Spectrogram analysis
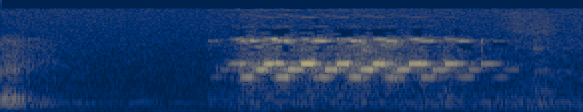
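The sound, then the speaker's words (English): A phone behind the speaker plays a ringtone for about a second and a half, a bright warbling melodic tone at moderate volume, following a brief burst of voice and a short quiet pause. “Speaking of iPhones... Then I got a phone behind me.”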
